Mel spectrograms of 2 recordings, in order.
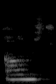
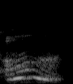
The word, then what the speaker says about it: Om: So Om it's spelled O-M, but the sound is A-U-M. So it starts way down and kind of rises up through the energy centers.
